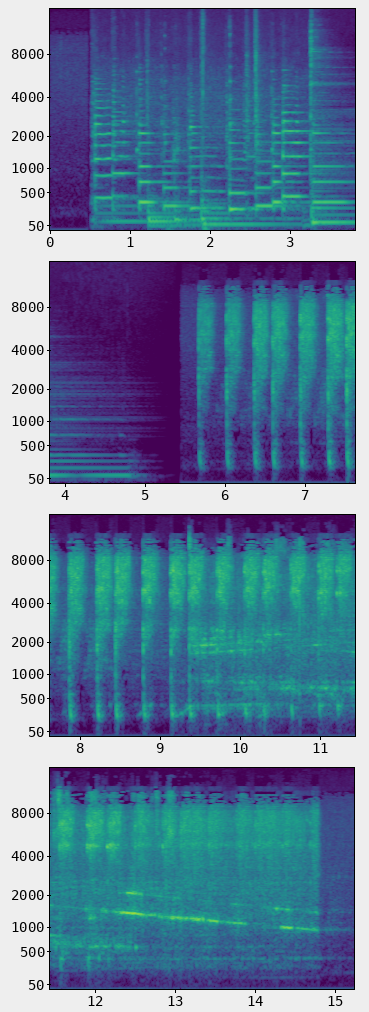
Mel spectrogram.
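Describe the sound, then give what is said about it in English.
A short instrumental jingle: a bright run of ringing, chime-like notes gives way to a steady, punchy beat with sweeping, siren-like synth tones gliding over it. No one speaks. “After when we come back, we'll uh, we will listen to the jingle first, though.”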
